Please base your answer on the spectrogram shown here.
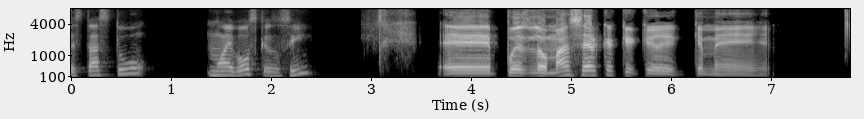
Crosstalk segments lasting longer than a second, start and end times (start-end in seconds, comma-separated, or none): none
